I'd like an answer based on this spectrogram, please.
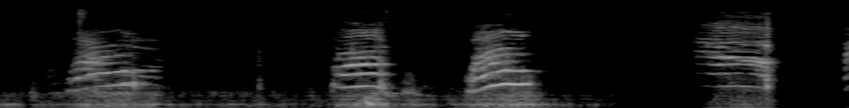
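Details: Meowing cat from a compilation of cats and kittens: four bright, harmonic meows, each arching up and down, spaced irregularly over a soft low rumble.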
